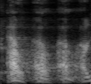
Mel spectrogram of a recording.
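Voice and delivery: low, gruff caveman grunts; low rhythmic grunting; mock manly grunts. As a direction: grunt like a rugged hunter. Imitating a rugged hunter type.

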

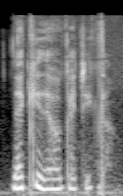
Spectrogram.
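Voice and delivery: hushed, voiceless imitation of an answer; whispered reply. Answering where she's from, whispered. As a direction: whisper it as the other person.

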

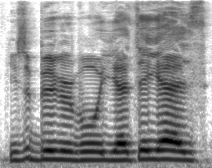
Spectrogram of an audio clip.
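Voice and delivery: put-on sing-song good boy; pet baby talk. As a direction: praise the cat like a baby.

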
